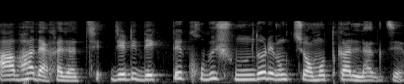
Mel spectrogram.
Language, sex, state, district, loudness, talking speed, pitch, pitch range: Bengali, female, West Bengal, Jalpaiguri, -16 LUFS, 150 wpm, 220 Hz, 190-235 Hz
